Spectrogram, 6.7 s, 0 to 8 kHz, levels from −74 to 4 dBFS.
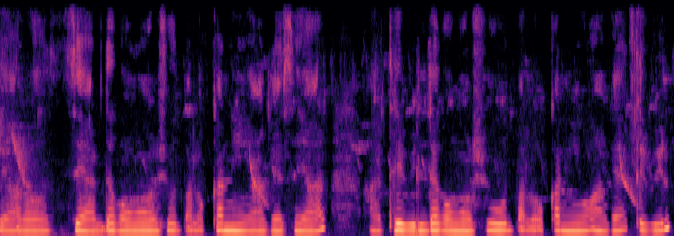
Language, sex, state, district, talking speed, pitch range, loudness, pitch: Chakma, female, Tripura, Dhalai, 135 wpm, 215-235 Hz, -18 LUFS, 225 Hz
